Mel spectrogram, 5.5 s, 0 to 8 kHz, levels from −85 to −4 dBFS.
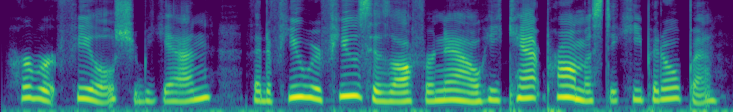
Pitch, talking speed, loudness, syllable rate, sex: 230 Hz, 195 wpm, -17 LUFS, 5.4 syllables/s, female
